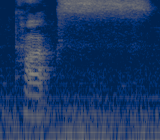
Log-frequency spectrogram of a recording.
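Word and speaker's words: Yum Kaax: I'm gonna It's say YUM space KAAX. So you pronounce that at your leisure. I'm gonna say Cox.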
